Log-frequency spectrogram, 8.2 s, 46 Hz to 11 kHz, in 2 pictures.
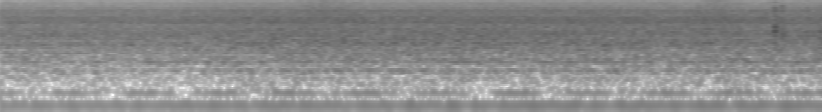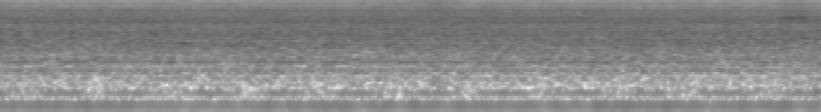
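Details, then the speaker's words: Lenovo ThinkCentre M91p desktop at startup: loud, steady rushing air roar with no pitch change; CPU cooling fan running at 100%, suspected faulty fan from a bad motherboard or a BIOS fan setting. "So yeah, you can probably hear it like in the mic that it's just getting extremely loud."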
